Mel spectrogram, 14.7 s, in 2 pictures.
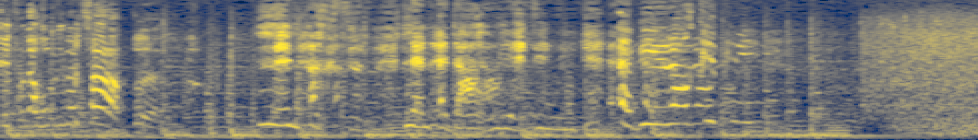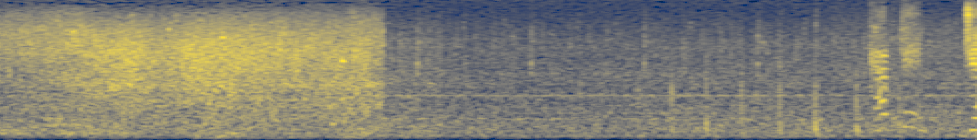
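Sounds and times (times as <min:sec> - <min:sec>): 
speech: 0:00.0 - 0:06.0, 0:13.9 - 0:14.6
wind: 0:06.3 - 0:14.6
stormy sea waves: 0:06.5 - 0:11.7.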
